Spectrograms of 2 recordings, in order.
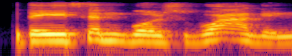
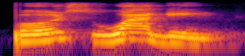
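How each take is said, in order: First: Said in the usual way. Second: Volkswagen said slowly with an f sound, "folswagen"; German pronunciation. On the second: Shown as a demonstration. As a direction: Volkswagen starting on f, drawn out. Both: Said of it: "¿cómo se dice esa marca?".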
